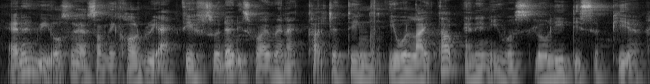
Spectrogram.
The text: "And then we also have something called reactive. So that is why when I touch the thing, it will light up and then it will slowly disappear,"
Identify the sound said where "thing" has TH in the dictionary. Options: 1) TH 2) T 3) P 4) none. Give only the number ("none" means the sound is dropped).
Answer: 2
